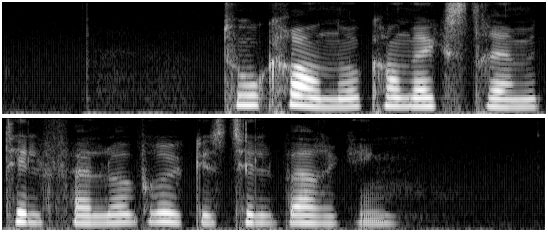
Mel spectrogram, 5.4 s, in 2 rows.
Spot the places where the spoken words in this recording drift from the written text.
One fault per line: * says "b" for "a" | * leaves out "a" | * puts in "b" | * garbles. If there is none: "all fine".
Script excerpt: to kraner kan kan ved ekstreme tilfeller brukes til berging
* leaves out "kan"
